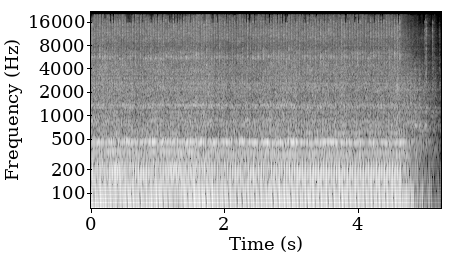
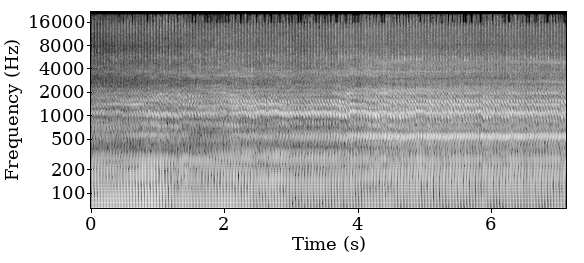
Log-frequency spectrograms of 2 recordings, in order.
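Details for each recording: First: 2014 Polaris RZR 800 UTV bought rough, run with the drive belt removed to rule out the transmission: steady, even engine drone with a regular beat, no rubbing or scraping; runs clean, sounds much better. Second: 2014 Polaris RZR 800 that sat a couple of years, with milky oil from coolant mixing and a new clutch and belt: steady idle with a fast, uneven rubbing rattle. Clutch rubbing its plastic cover; seller thought the new belt was squealing.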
